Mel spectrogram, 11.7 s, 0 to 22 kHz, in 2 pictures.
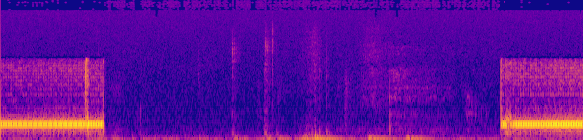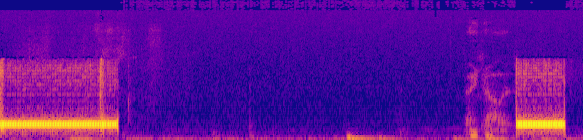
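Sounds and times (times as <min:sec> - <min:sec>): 
electronic telephone ring tones through the line: 0:00.0 - 0:01.1, 0:05.0 - 0:07.0, 0:11.0 - 0:11.5.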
